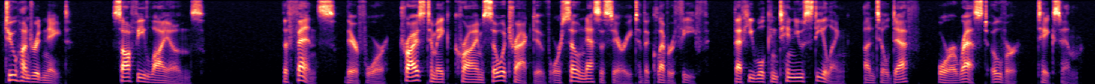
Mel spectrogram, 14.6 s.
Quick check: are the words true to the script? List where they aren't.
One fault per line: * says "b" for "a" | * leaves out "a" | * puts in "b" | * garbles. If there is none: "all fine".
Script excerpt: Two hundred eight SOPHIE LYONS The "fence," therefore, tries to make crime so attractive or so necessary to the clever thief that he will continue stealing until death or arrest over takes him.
all fine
